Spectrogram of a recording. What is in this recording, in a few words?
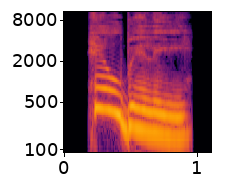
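"hillbilly", British English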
